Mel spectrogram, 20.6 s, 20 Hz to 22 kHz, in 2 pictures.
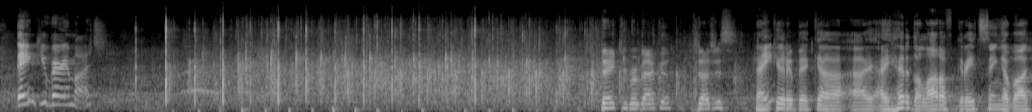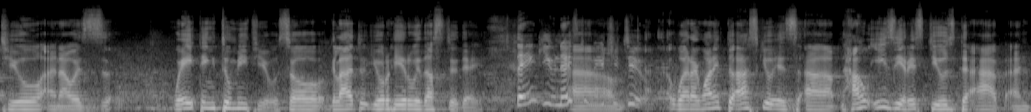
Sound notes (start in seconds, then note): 1.3 audience clapping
